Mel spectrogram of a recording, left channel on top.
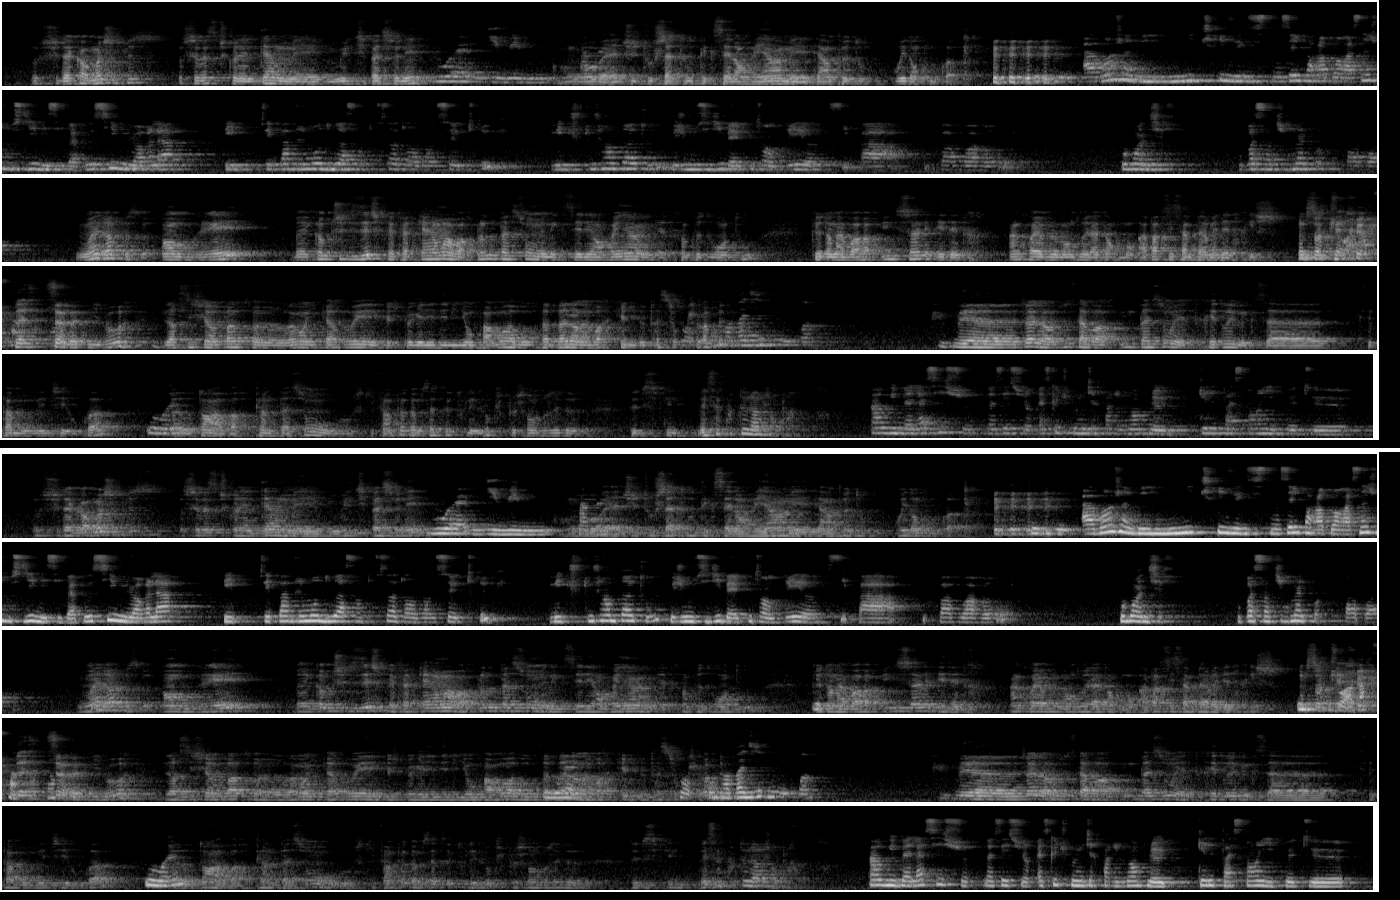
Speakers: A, on the left (about 85°); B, on the right (about 85°).
A: Je suis d'accord. Moi, je suis plus, je sais pas si tu connais le terme, mais multipassionné.
B: Ouais, oui, oui, oui. oui.
A: En
B: Pareil.
A: gros, bah, tu touches à tout, t'excelles en rien, mais t'es un peu doué dans tout, quoi. <laughs>
B: Et Avant, j'avais une limite crise existentielle par rapport à ça. Je me suis dit, mais c'est pas possible. Genre là, t'es t'es pas vraiment doué à 100% dans un seul truc, mais tu touches un peu à tout. Mais je me suis dit, bah écoute, en vrai, euh, c'est pas, faut pas avoir, euh, comment dire, faut pas se sentir mal, quoi, par rapport à
A: Ouais, grave, parce que en vrai, bah, comme tu disais, je préfère carrément avoir plein de passions, mais n'exceller en rien et être un peu doué en tout, que
B: ça.
A: d'en avoir une seule et d'être incroyablement doué là-dedans. Bon, à part si ça me permet d'être riche. <laughs> On
B: <laughs>
A: soit clair,
B: Bon, à part
A: <laughs>
B: ça,
A: là
B: à
A: c'est
B: part
A: un autre niveau. Genre si je suis un peintre euh, vraiment hyper doué et que je peux gagner des millions par mois, bon ça
B: ouais,
A: me va d'en avoir qu'une de passion,
B: bon,
A: tu vois.
B: on va pas dire non, quoi.
A: Mais euh, tu vois, genre juste avoir une passion et être très doué, mais que ça, que c'est pas mon métier ou quoi,
B: Ouais.
A: bah autant avoir plein de passions où je kiffe un peu comme ça, tu sais, tous les jours je peux changer de, de discipline. Mais ça coûte de l'argent par contre.
B: Ah oui, bah là, c'est sûr. Là, c'est sûr. Est-ce que tu peux me dire, par exemple, quel passe-temps il peut te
